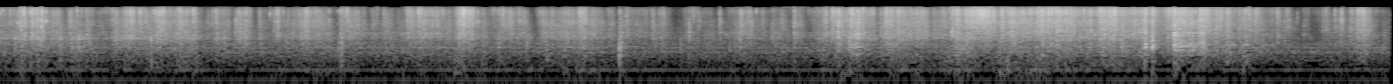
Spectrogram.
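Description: Aluminum foil crinkling and crackling as fingers press and smooth it down over a camera, a dense run of small crackles that gets busier past the middle.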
